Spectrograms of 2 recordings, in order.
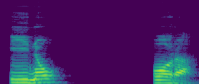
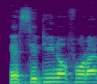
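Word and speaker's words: Ctenophora: third phylum phylum टीनो फोरा एटिनोफोरा नहीं है सी यहां पर साइलेंट रहता है टीनोफोरा कॉमनली कॉल्ड कॉमजेलीज कॉमनली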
